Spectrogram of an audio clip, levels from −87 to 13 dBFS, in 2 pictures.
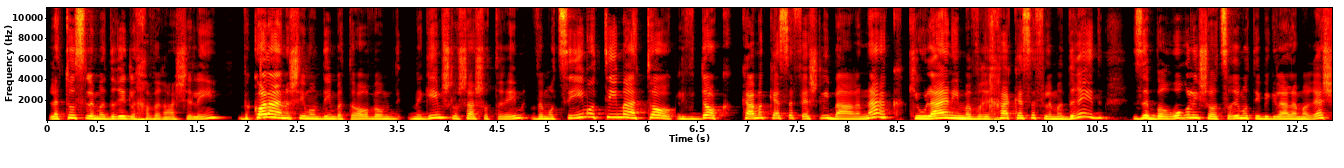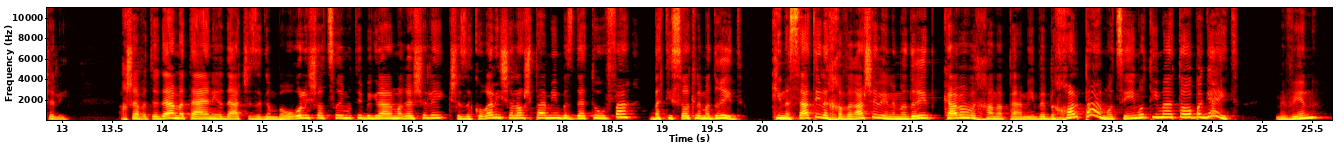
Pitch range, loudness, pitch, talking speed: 190-250 Hz, -18 LUFS, 220 Hz, 170 wpm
